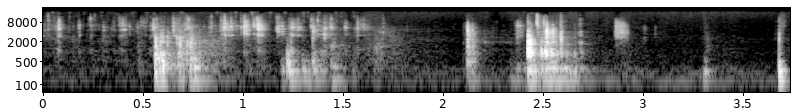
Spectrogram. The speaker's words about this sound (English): I rolled a lot of dice.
